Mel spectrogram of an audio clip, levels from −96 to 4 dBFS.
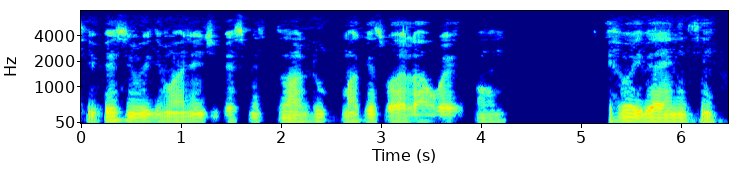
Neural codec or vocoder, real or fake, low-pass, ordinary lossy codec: none; real; 7.2 kHz; none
